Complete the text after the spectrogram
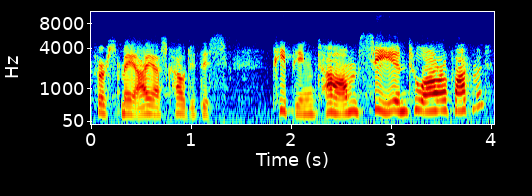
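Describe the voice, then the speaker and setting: An actress playing a haughty, icily polite, sharp-tongued lady with prim, formal delivery in an old-time radio drama. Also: fairly high pitch, expressive, moderate pace, natural voice. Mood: frosty. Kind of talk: golden-age radio drama acting. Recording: muffled, slightly noisy old radio recording.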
